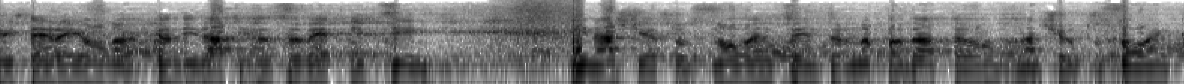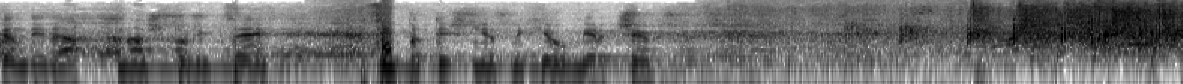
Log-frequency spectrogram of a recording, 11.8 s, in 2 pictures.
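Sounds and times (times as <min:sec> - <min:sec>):
speech: 0:00.0 - 0:09.6
crowd applauding a candidate at a local-election campaign rally: 0:09.9 - 0:11.8.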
